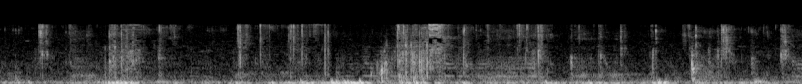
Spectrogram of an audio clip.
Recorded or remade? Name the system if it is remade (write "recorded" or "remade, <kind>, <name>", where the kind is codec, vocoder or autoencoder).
recorded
